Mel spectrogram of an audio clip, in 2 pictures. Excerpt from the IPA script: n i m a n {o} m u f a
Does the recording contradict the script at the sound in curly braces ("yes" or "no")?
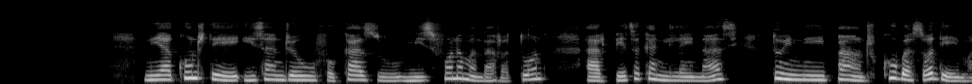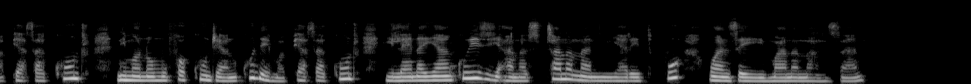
no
